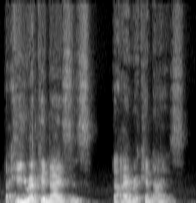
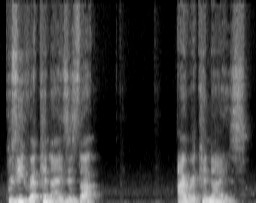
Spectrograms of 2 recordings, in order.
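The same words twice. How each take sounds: First: Deep repeat. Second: Said in the usual way. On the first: Shown as a demonstration. Repeats phrase in deeper voice.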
